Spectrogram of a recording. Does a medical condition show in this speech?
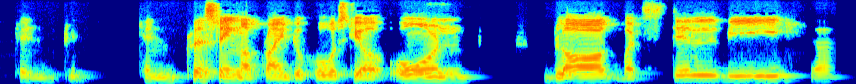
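Yes: stuttering; may block on some words, may repeat sounds; here blocks.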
